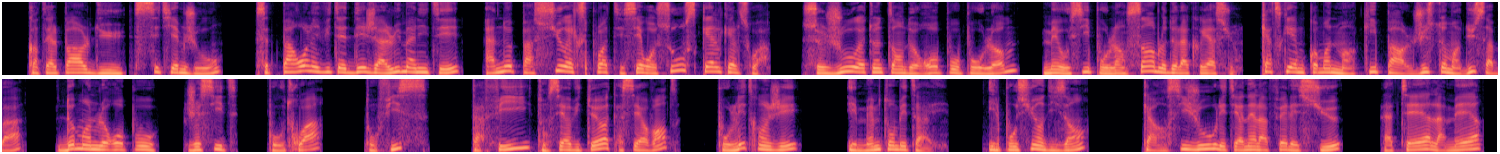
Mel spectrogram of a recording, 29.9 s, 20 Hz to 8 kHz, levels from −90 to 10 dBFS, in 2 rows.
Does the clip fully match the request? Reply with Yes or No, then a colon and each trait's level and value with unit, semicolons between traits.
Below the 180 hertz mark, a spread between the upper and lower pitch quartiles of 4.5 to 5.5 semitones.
Yes: medium, 140 Hz; average, 5.1 semitones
